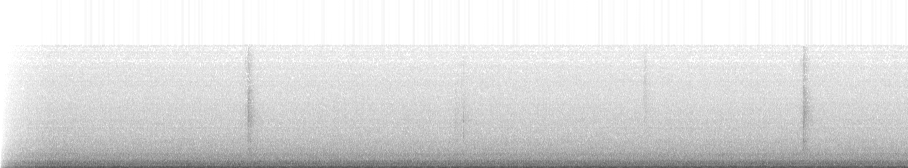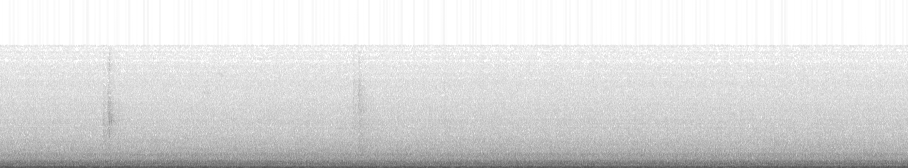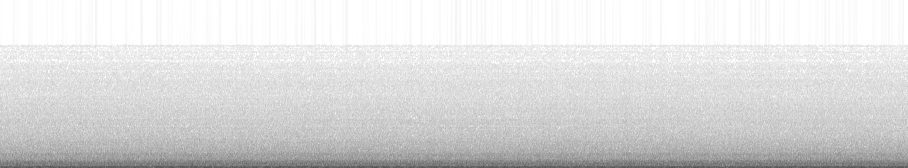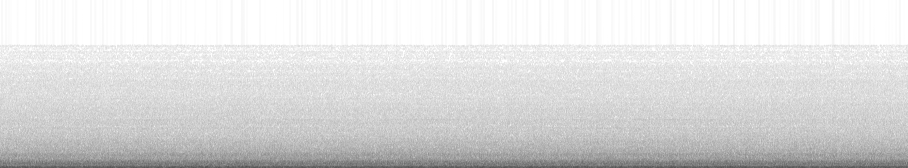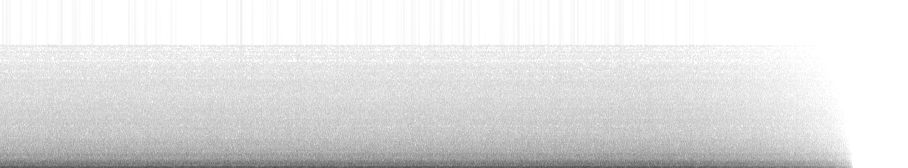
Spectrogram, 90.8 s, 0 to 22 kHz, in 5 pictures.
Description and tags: Household Air Conditioner Window Mounted 02
Household Air Conditioner Window Mounted
Conditioner, Household, Mounted, Window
